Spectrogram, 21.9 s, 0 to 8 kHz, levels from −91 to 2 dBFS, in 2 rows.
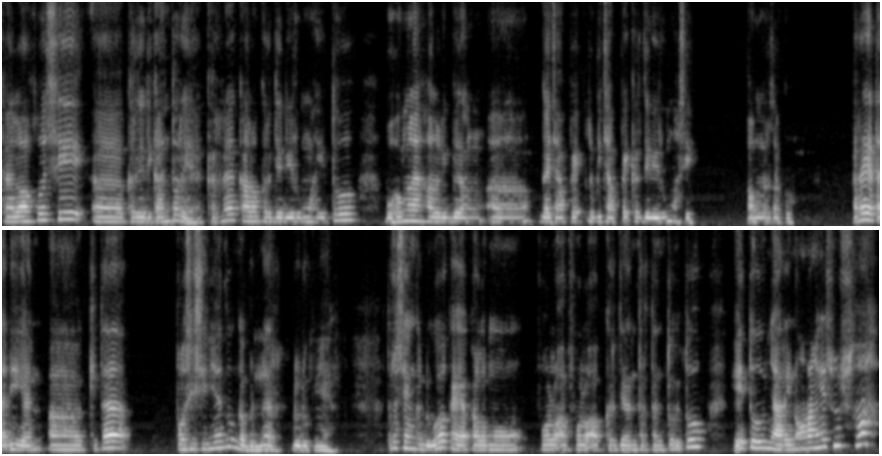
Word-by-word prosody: Kalau 170 0 +2
aku 180 +6 -5 0.2
sih, 255 0 -1 0.3
eee, 165 -2 -1
kerja 165 -1 -1
di 155 - -4
kantor 180 +6 -2
ya. 135 -4 -1 0.2
Karena 195 +8 -3
kalau 175 -1 +1
kerja 165 -2 -3
di 160 - +4
rumah 160 0 -5
itu, 155 +6 -7 0.6
bohong 165 +5 0
lah 190 -1 +4
kalau 165 -2 +1
dibilang, 160 0 0 0.2
eee, 160 -1 -5 0.3
gak 160 -1 +2
capek, 155 +2 -3
lebih 165 0 -4
capek 155 +2 -3
kerja 160 0 0
di - - +8
rumah 180 +2 -4
sih, 145 -3 -4 0.6
kalau 145 - -2
menurut 155 0 -5
aku. 150 -1 -6 0.8
Karena 165 +8 +3
ya - - -4
tadi 160 +3 +1
kan, 155 +1 0
eee, 165 -1 -1 0.2
kita 225 +7 +7 0.6
posisinya 190 +4 0
tuh - - -3
gak 170 -9 +1
bener, 150 +2 +1 0.2
duduknya, 150 -4 0 0.6
terus 225 +3 -1
yang 210 -2 +1
ke-2 165 +1 +3
kayak 165 -3 +3
kalau 160 0 +2
mau 165 -1 -1 0.4
follow 170 0 0
up 165 - -2
follow 170 0 0
up 165 - 0
kerjaan 165 -1 -2
tertentu 165 +1 -5
itu, 270 +1 +1 0.4
ya - - +2
itu 240 +3 0 0.2
nyariin 175 -3 +5
orangnya 220 +6 +3
susah. 320 +6 +3
165 Hz, 160 wpm, -22 LUFS, 160-185 Hz, 0.8 s, di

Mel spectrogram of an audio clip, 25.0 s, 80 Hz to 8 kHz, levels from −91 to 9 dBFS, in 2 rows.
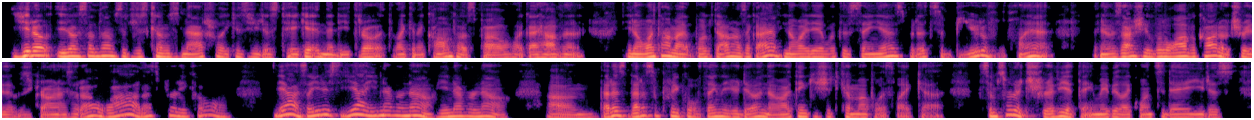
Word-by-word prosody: You 140 +5 +7
know 180 -1 +7
you 145 -3 +5
know, 155 +1 +7
sometimes 155 +1 +3
it 140 - -2
just 130 0 -5
comes 130 -3 +2
naturally 120 +2 -1
'cause 120 0 -6
you 120 -2 -3
just 115 0 -6
take 115 +1 -2
it 140 -1 +4
and 120 -3 +2
then 110 - 0
you 110 0 -3
throw 125 +1 -1
it, - - -9
like, 115 0 -5
in - - -2
a 105 - -5
compost 120 -3 -1
pile. 100 +2 -2
Like, 115 - -7
I 110 - +2
haven't 110 0 -1 0.4
you - - -1
know, 120 -1 +5
one 130 +4 +5
time 155 -1 +4
I 120 -2 +2
looked 120 +3 -4
down, 135 +3 +2
I - - +3
was 135 -2 +1
like, 130 - -3
I - - +3
have 170 -2 +2
no 125 -2 +1
idea 125 0 0
what 125 +2 -8
this 120 -3 -6
thing 120 -1 0
is, 160 +5 +2
but - - -8
it's 130 +3 -5
a - - -4
beautiful 135 - -2
plant, 155 +6 +2 0.4
and - - -2
it - - +1
was 125 +1 -3
actually 150 +1 +3
a - - 0
little 140 +1 +2
avocado 150 0 +3
tree 125 0 -1
that 110 0 -5
was 105 - -11
growing. 110 0 -4
I 110 - -6
said, 115 +1 -6
"Oh, 155 +6 +1
wow 165 +7 0
that's 155 +4 -2
pretty 160 -5 -2
cool." 165 -7 -6 0.4
Yeah, 210 +5 +3
so 155 - -1
you 185 +4 +3
just 200 -4 -1
yeah. 205 +7 +3
You 170 -3 +2
never 185 -2 +1
know, 170 -7 +3
you 130 +2 -1
never 150 0 +2
know, 145 -8 0 0.4
um, 110 +1 -5
that - - +2
is 175 -1 +2
that 140 +1 +2
is 175 -1 -1
a - - -2
pretty 155 -3 -1
cool 135 -4 -3
thing 135 +4 +1
that 140 - +1
you're 125 -1 -3
doing, 140 +3 +2
though. 105 -4 -2
I 110 - -1
think 135 -1 0
you 130 - -7
should 130 0 -5
come 120 -3 0
up 115 -1 -4
with, - - -9
like, - - -9
uh, - - -10 0.4
some 150 - +2
sort 205 +8 0
of 160 - +2
trivia 135 -2 +1
thing. 110 - -3
Maybe, 120 +2 0
like, 110 -1 -5
once 115 +1 -4
a - - -2
day, 115 0 -3
you 115 0 -3
just 110 0 -8
130 Hz, 270 wpm, -23 LUFS, 115-155 Hz, 0.4 s, You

